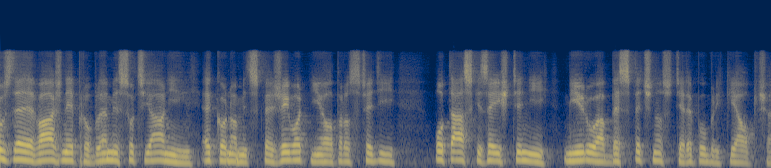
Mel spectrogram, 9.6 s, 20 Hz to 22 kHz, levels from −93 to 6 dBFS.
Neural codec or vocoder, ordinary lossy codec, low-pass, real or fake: codec, 16 kHz, 0.3 kbps, FocalCodec; AAC, 96 kbps; 7.2 kHz; fake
